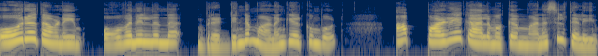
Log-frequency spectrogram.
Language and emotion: Malayalam, happy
